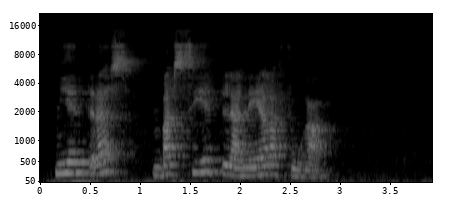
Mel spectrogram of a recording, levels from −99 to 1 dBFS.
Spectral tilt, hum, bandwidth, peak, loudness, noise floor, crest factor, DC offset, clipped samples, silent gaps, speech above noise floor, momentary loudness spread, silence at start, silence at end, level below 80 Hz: -2.5 dB/octave; none; 15 kHz; -40 dBFS; -56 LUFS; -87 dBFS; 18 dB; under 0.1%; under 0.1%; none; 30 dB; 6 LU; 0.15 s; 0.95 s; -82 dBFS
